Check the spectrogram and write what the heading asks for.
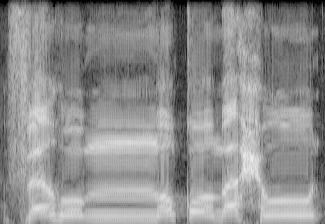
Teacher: یہاں بھی غنہ ہے, میم مشدد بھی ہے, اور میم ساکن کے بعد پھر میم آ رہا ہے, تو یہاں پہ ادغام ہوتا ہے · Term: ادغام شفوی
